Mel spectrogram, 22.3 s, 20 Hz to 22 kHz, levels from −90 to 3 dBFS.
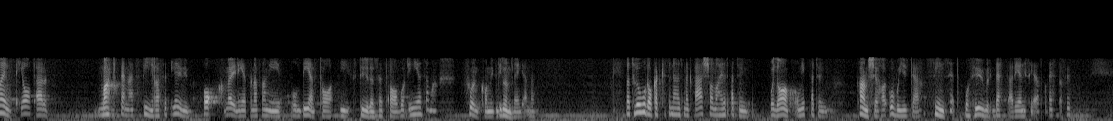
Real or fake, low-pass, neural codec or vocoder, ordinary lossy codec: fake; 3.6 kHz; codec, 16 kHz, 0.5 kbps, X-Codec, HuBERT features, trained on balanced general audio; none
